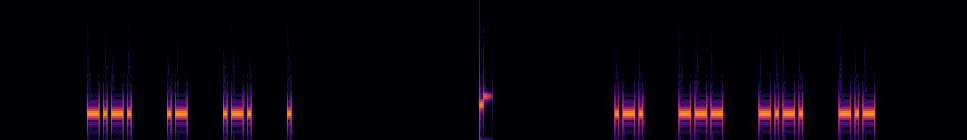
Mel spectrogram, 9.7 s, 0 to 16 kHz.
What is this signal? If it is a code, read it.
Morse code, heard as a keyed tone, about 30 wpm, spaced as for 17 wpm, 690 Hz. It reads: CARE ROCK
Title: 3x Character Spacing - Top 500 Words - 30wpm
